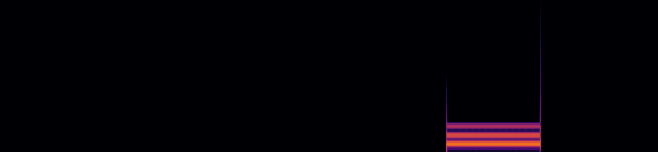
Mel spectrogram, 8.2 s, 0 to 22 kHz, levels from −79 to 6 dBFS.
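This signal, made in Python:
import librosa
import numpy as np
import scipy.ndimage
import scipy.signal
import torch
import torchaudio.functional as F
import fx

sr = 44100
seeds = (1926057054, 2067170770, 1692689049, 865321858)

y = fx.additive_steady(sr, length_s=1.17, hz=228.0, level_db=-20.5, upper_db=(-9.0, -19.0))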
